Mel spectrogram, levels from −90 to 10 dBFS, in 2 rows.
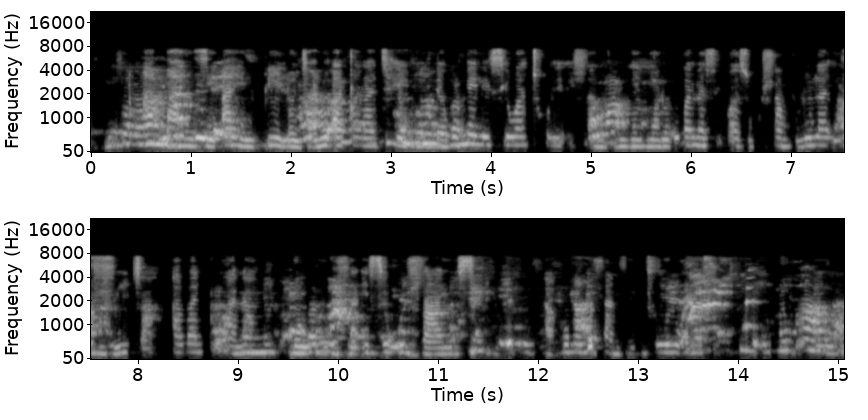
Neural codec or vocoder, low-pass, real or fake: vocoder, 44.1 kHz, 128 mel bands, Pupu-Vocoder; 7.2 kHz; fake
